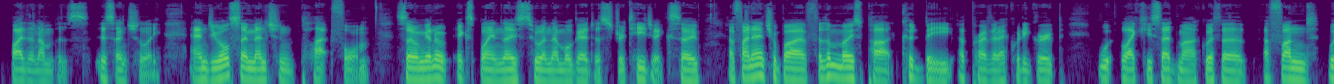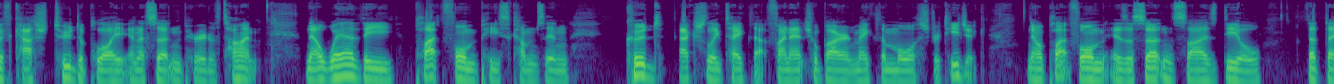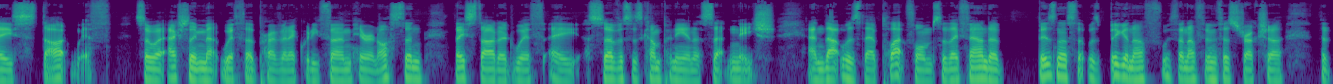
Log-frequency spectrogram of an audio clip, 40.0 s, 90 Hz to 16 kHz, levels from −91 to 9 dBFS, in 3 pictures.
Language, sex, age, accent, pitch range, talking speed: English, male, 20-39, Australian, 110-125 Hz, 185 wpm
